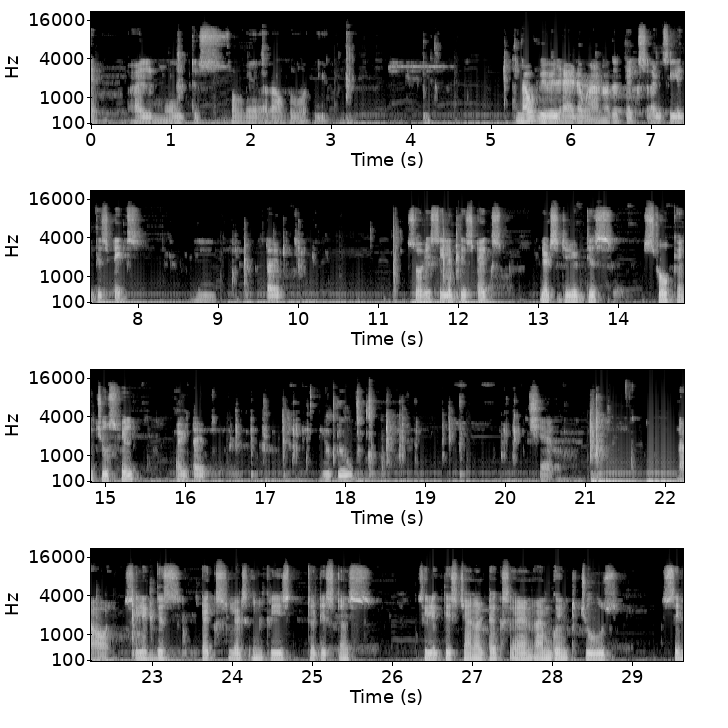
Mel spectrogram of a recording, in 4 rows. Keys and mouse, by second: 0.3 -, 0.9 space, 2.9 click, 3.8 space, 4.6 click, 5.1 k, 6.9 click, 9.6-10.5 typing, 11.8 ctrl+a, 13.2 click, 16.3-21.0 typing, 18.1 Return, 22.7 ctrl+a, 24.0-26.1 drag.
